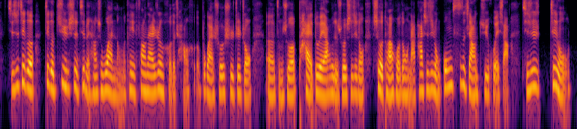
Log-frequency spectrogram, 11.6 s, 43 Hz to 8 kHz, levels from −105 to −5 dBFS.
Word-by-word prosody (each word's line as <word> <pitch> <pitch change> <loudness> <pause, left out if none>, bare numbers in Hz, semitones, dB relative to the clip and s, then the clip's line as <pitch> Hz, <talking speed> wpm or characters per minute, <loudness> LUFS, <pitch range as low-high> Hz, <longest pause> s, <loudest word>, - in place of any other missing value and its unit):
其 210 - -4
实 240 +3 -2
这 275 +3 +2
个 210 -4 +7 0.2
这 280 - -1
个 220 - +6
句 235 +4 -1
式 225 0 -1
基 245 +6 -2
本 - - -1
上 180 0 -3
是 185 - -5
万 195 -4 +3
能 170 - -10
的， 175 - -9
可 210 - -7
以 195 - 0
放 200 +2 -1
在 185 -1 +2
任 200 +1 +1
何 - - -8
的 - - -4
场 - - -10
合。 195 - -15
不 195 0 -7
管 165 -4 +2
说 180 +2 -1
是 185 0 -4
这 180 +1 -1
种， 155 -3 -1 0.3
呃， 165 -2 -2
怎 155 - -7
么 155 - -5
说， 165 -1 +2
派 185 -4 +3
对 180 -3 +4
啊， 165 0 +4
或 180 +1 -1
者 - - -1
说 175 -1 +2
是 180 +1 -4
这 180 - -2
种 160 -1 -2 0.2
社 205 -4 +5
团 170 -2 +3
活 170 -3 0
动， 170 0 -2
哪 185 - -3
怕 200 +4 +1
是 210 +1 -3
这 210 - -2
种 190 0 0
公 235 +2 +2
司 255 +1 -2
这 - - +2
样 165 +1 +3
聚 180 +1 -3
会 - - -1
上。 - - -3 0.2
其 200 - -2
实 230 -1 0 0.2
这 265 -1 +1
种， 210 +1 +1
190 Hz, 325 characters per minute, -26 LUFS, 175-215 Hz, 0.3 s, 个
